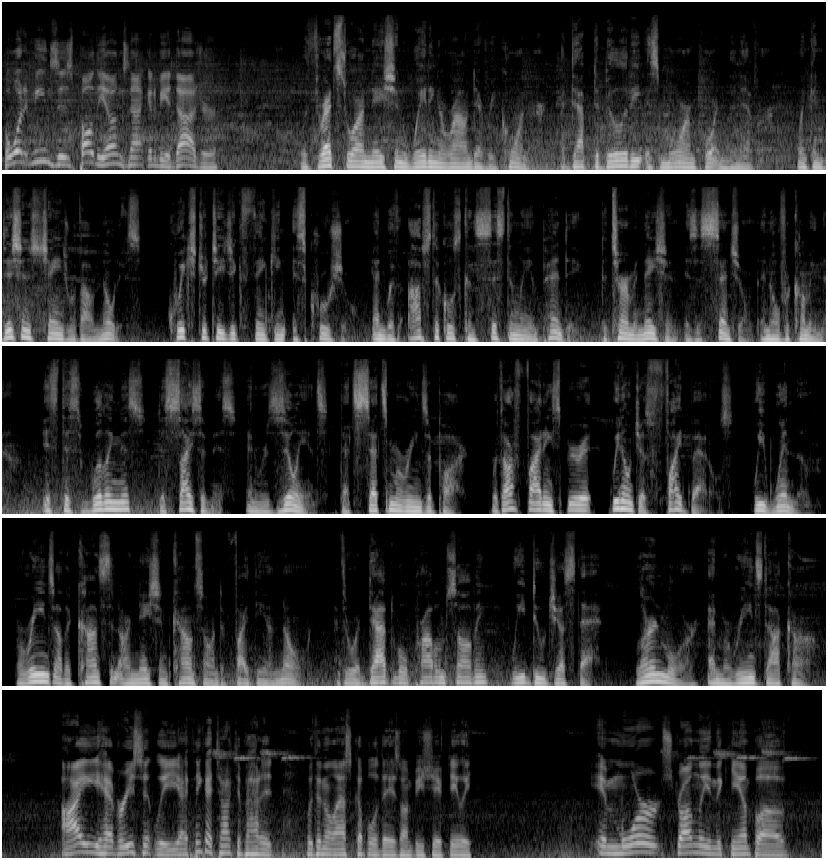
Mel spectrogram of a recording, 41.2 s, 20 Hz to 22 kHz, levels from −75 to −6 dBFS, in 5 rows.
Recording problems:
animal sounds; noticeable; throughout; 20 dB below the speech
wind noise on the microphone; occasional gusts; until 18 s and from 27 s on; 25 dB below the speech

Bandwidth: 15.5 kHz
